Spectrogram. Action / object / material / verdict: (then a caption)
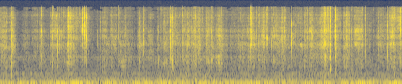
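scrape / thermal paper receipt / paper / none. A crumpled, printed thermal paper receipt is pulled and twisted between fingers, producing a quiet, continuous run of dry, bright crinkles and crackles. Sharper snaps stand out here and there over a low, soft rustle.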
